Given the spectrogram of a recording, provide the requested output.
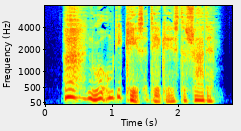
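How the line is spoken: Sighing. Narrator (German): seufzte er

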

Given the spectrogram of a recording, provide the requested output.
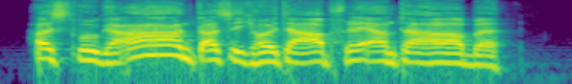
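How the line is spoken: Laughing. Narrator (German): Mathilda lacht

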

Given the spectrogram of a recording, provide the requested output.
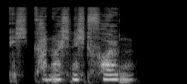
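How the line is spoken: Whisper. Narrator (German): flüsterte Ophelia

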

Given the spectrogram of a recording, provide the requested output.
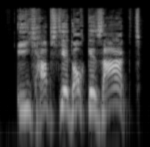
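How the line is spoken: Shouted. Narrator (German): schrie Ford

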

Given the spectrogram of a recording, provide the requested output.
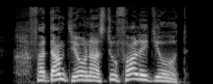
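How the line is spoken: Girl calling from background. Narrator (German): Das tätowierte Mädchen rief aus dem Hintergrund

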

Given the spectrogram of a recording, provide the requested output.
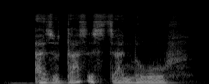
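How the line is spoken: Quiet. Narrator (German): sagte ich leise

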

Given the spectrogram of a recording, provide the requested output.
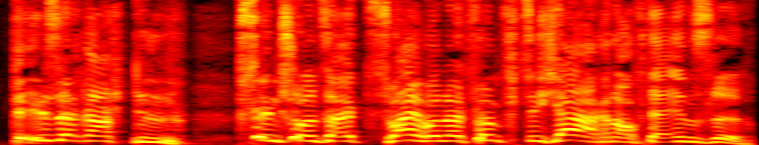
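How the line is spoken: Called out. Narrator (German): ruft LaJoy

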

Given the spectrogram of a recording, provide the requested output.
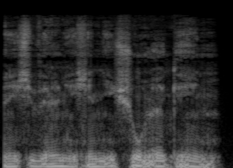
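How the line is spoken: Mumbled. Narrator (German): nuschelte Marlin

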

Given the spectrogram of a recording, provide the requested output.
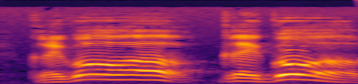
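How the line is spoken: Calling out. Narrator (German): rief er

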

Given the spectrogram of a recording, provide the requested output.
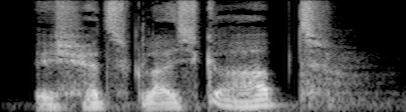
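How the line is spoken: Mumbled. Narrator (German): nuschelte Henna

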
